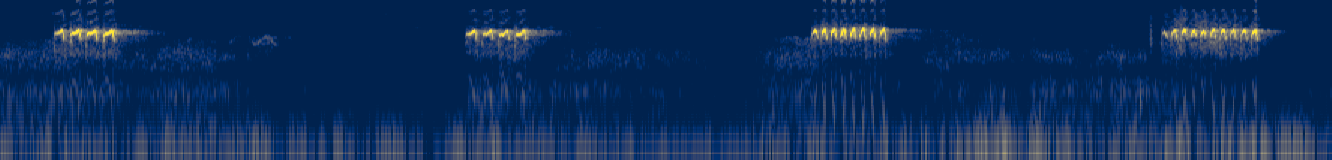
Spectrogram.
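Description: Eurasian nuthatch giving four short bursts of rapid, high, piping notes, each under a second long, spaced about two to three seconds apart against a quiet background.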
